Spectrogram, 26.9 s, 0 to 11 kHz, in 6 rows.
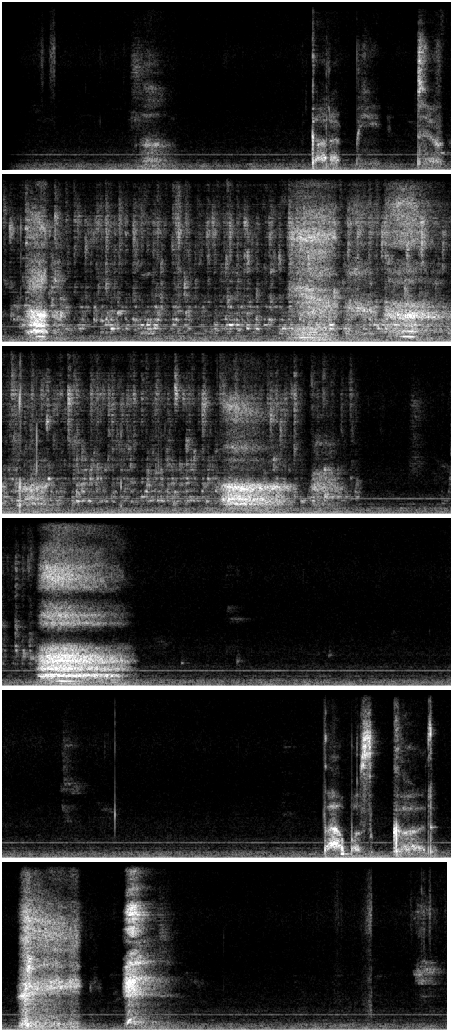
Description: Using the Bathroom (Pee version) [very short][peeing][whispers]; watersports; F4A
